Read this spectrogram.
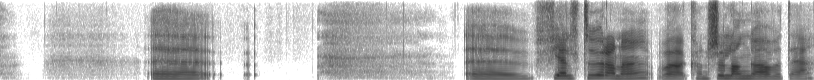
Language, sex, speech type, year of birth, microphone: Norwegian, female, spontaneous, 1990, Shure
